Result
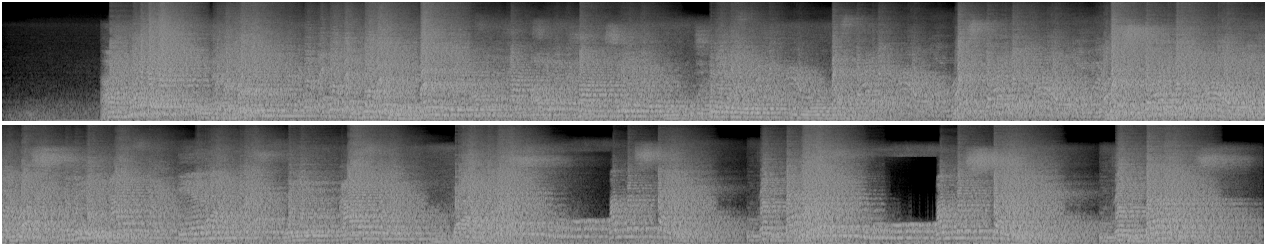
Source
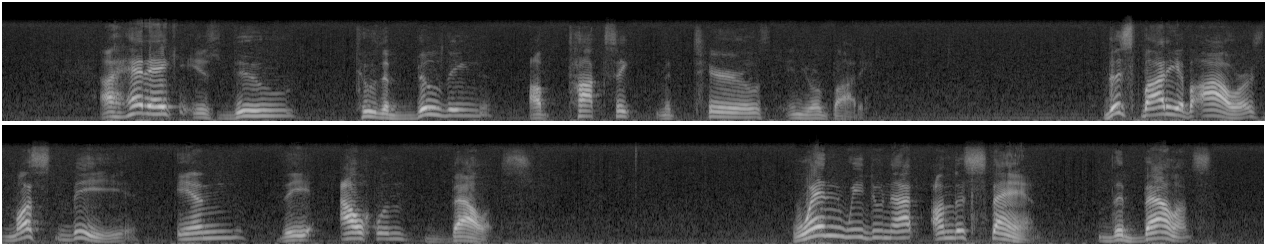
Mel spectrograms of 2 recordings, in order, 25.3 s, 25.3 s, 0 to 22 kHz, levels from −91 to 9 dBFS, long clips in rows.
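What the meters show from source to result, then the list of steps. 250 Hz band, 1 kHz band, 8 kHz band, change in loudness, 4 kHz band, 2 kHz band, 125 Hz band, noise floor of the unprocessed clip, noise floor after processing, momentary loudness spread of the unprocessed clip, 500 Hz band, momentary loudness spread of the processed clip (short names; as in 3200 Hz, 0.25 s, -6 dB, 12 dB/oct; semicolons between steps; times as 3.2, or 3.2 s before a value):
+6.5 dB, +5.0 dB, +16.5 dB, +6.5 dB, +21.5 dB, +11.0 dB, +11.0 dB, -55 dBFS, -31 dBFS, 19 LU, +2.5 dB, 8 LU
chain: gate with hold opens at -41 dBFS; notches 60/120/180/240/300 Hz; spectral delete 20.64–21.98, 710–7400 Hz; EQ curve 320 Hz 0 dB, 900 Hz -15 dB, 7600 Hz -29 dB; on a send: feedback echo 0.224 s, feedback 38%, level -18 dB; on the sum: wavefolder -24 dBFS; high shelf 4500 Hz +6.5 dB; non-linear reverb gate 0.48 s falling, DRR -7.5 dB; in parallel at -2 dB: compressor, threshold -36 dBFS, peak gain reduction 17.5 dB; on the sum: echoes that change speed 0.23 s, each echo +3 st, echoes 3, each echo -6 dB; spectral compressor 4:1; gain +7 dB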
